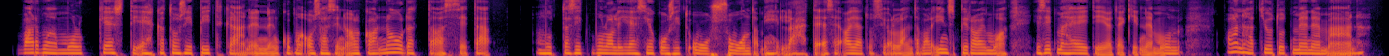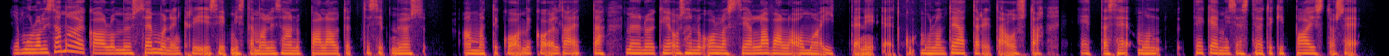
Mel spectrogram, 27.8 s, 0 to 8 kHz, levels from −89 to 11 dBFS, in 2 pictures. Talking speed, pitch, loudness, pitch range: 170 wpm, 165 Hz, -21 LUFS, 155-175 Hz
